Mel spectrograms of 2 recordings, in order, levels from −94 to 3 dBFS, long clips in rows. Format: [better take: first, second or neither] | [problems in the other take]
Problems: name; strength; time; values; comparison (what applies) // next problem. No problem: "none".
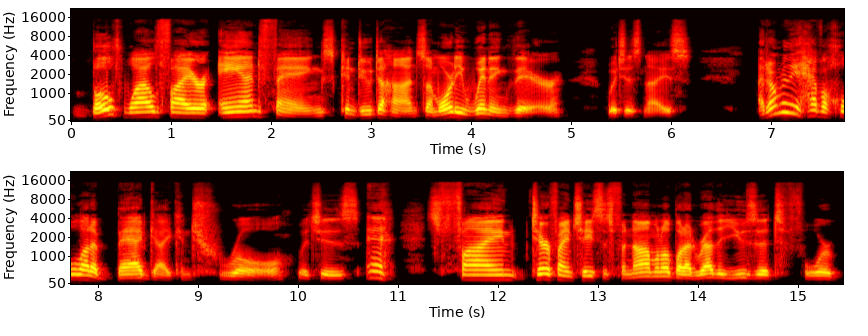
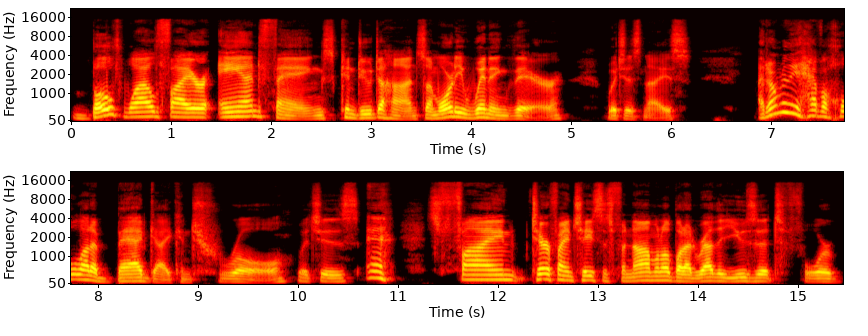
second | thin; somewhat; fading below 350 Hz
